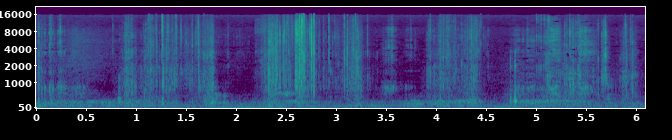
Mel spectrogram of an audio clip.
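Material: Dried petals.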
